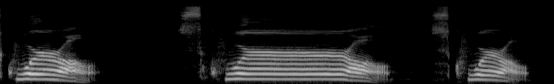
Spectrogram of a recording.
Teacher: a strong R and then an L so squirrel squirrel squirrel there is no e sound here it's all stir it's all reduced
